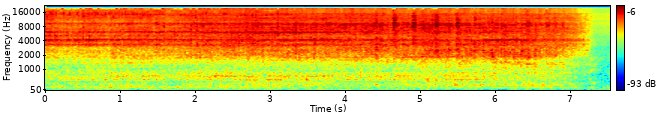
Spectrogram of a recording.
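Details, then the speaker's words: N scale Bachmann SD40-2 model locomotive, first power-up on track of an engine whose blinking light isn't working: even high-pitched electric motor whir, steady speed, no stalls or grinding; runs as it should, may just need a little cleaning and tweaking. "actually sounds like it's supposed to just needs a little cleaning and maybe some tweaking but that should be easy"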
